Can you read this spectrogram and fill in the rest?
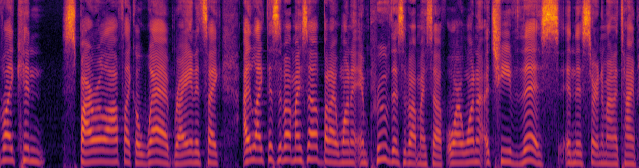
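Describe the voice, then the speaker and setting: A woman's voice: mid-range voice, darkish tone, smooth, no room sound. A young woman guest on a podcast, talking enthusiastically in a rambling way with lots of "like.". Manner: enthusiastic, rambling, many "like" fillers. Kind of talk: casual conversation.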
